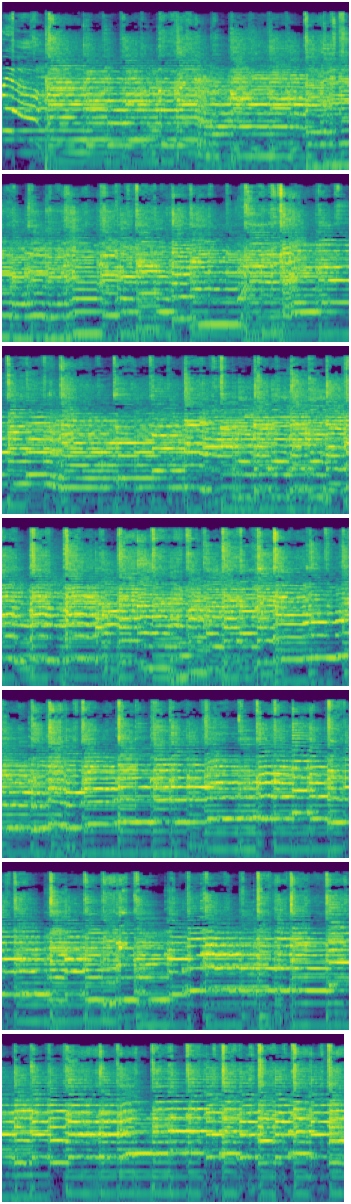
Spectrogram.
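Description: Live amplified guitars playing an instrumental break of a rock song: a picked lead guitar line over strummed rhythm guitar and sustained low notes, with no singing.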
